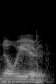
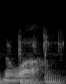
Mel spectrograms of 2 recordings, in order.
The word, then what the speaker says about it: Noah: No, it's not Noir, it's Noah.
